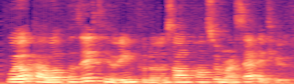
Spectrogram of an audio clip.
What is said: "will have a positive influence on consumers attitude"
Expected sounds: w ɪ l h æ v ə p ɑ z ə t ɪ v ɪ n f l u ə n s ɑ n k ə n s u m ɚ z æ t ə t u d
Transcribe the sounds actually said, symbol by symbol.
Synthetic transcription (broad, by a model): w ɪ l h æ v ə p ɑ z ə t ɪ v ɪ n f l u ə n s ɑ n k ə n s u m ɚ s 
